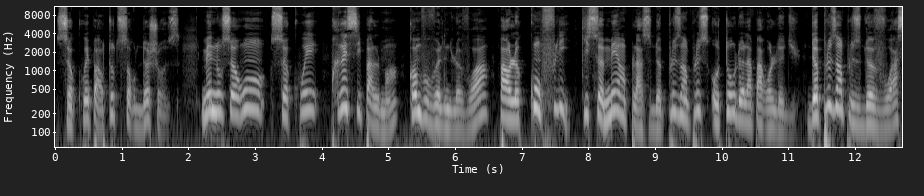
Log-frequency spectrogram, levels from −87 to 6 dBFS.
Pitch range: 125-195 Hz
